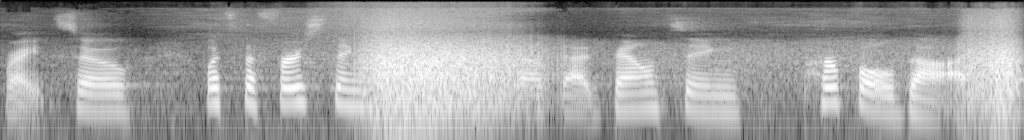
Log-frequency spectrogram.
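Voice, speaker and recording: A woman speaks with an American accent and ordinary pitch variation. There is noticeable background noise. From New York City. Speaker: research psychologist. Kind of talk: professional development lecture. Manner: fast.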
